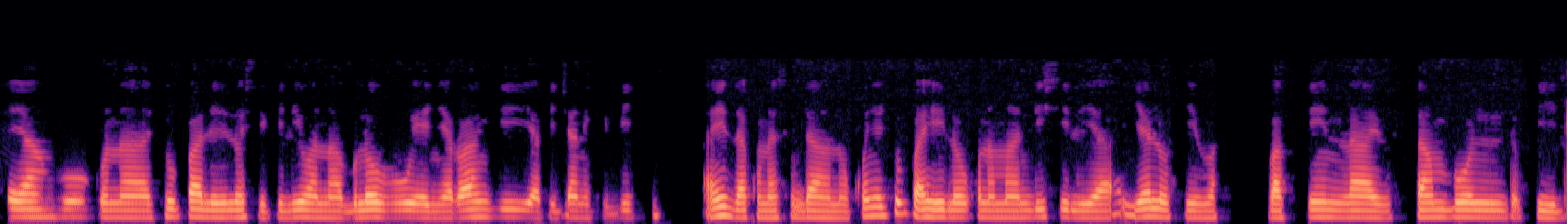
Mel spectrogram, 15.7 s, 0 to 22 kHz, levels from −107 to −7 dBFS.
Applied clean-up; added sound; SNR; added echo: none; none; none; none.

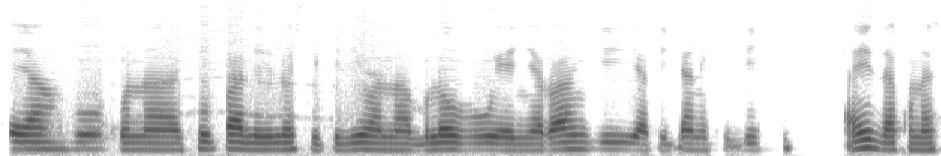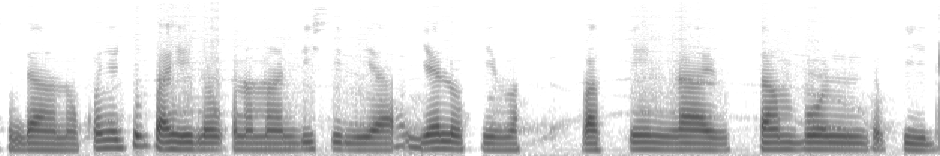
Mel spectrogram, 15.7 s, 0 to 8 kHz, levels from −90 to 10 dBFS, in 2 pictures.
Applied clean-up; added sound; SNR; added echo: neural separator model SepFormer DNS4.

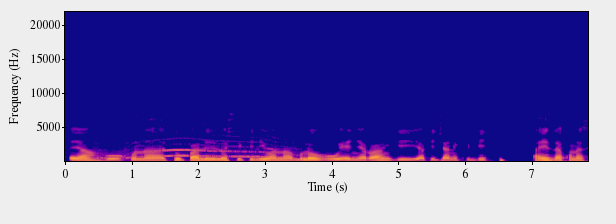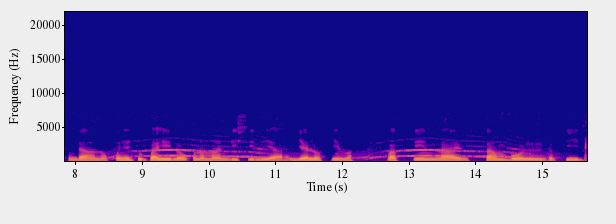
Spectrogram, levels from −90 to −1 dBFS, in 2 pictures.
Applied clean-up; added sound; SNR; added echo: none; Dog; 17 dB; none.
